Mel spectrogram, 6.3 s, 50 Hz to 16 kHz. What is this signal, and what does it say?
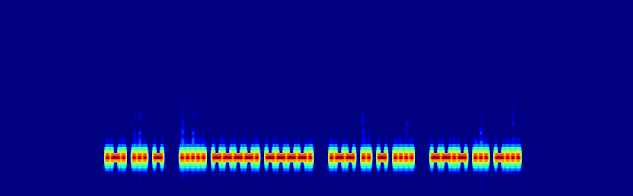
Morse code, heard as a keyed tone, about 50 wpm, 700 Hz. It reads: RST 599 WITH QSB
